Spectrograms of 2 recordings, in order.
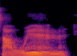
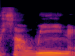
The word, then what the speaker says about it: Samhain: means Summer's end and is pronounced sawen in Gaelic or saween in Welsh sawen is a celebration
